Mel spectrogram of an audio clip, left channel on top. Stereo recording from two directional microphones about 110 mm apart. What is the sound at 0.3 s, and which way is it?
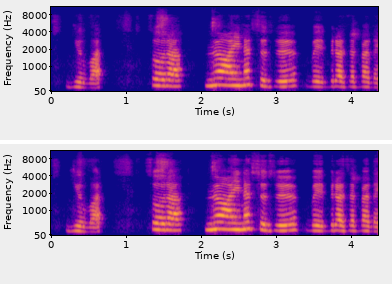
A woman's voice, 45° right (ahead or behind).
